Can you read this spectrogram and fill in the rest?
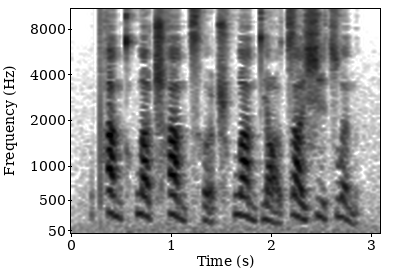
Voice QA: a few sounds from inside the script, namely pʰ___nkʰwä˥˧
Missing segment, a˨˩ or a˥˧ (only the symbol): a˥˧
